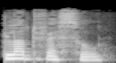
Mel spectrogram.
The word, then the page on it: blood vessel: British English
